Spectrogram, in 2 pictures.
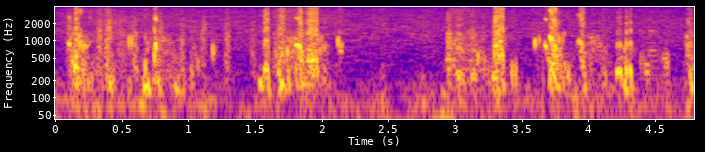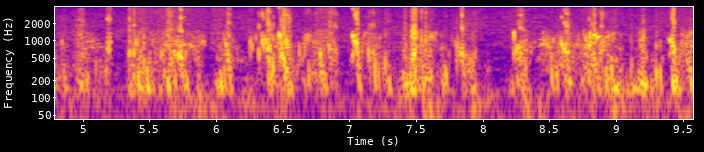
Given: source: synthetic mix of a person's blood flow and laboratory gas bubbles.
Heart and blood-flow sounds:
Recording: Doppler ultrasound of blood flow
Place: subclavian vein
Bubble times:
0.07-0.49 s: bubbles
0.52-1.09 s: bubbles
1.15-1.26 s: bubbles
1.51-2.06 s: bubbles
2.10-2.18 s: bubbles
2.91-3.50 s: bubbles
3.57-4.06 s: bubbles
4.09-4.61 s: bubbles
4.71-5.23 s: bubbles
5.31-5.92 s: bubbles
5.96-6.14 s: bubbles
6.24-6.94 s: bubbles
6.99-7.98 s: bubbles
8.20-8.40 s: bubbles
8.43-9.58 s: bubbles
From the record:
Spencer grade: 4 (maximum detectable bubble signal sounding continuously throughout systole and diastole of every cardiac period, and overriding the amplitude of the normal cardiac signals)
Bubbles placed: anywhere in the cardiac cycle

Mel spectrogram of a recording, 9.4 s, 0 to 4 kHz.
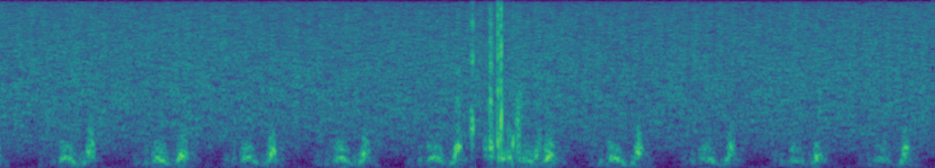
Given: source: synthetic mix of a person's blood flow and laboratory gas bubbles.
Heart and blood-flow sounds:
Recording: Doppler ultrasound of blood flow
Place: precordium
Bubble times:
4.72-4.78 s: bubbles
4.85-5.26 s: bubbles
5.36-5.44 s: bubbles
From the record:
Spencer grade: 1 (occasional bubble signal discernible with the cardiac motion signal, with majority of cardiac periods free of bubbles)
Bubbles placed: anywhere in the cardiac cycle

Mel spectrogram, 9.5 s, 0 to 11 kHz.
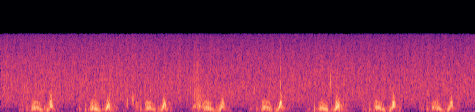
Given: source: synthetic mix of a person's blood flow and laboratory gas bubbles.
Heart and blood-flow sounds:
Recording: Doppler ultrasound of blood flow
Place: precordium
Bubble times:
2.52-2.58 s: bubbles
2.62-2.77 s: bubbles
3.79-3.82 s: bubbles
3.84-4.12 s: bubbles
6.53-6.63 s: bubbles
From the record:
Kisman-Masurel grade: 121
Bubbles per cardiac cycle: 1 to 2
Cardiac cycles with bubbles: 10 to 50%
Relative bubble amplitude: barely perceptible (0.100 to 0.250)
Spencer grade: 2 (many but less than half of the cardiac periods contain bubble signals, singularly or in groups)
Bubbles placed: only in the low amplitude regions of the cardiac cycle

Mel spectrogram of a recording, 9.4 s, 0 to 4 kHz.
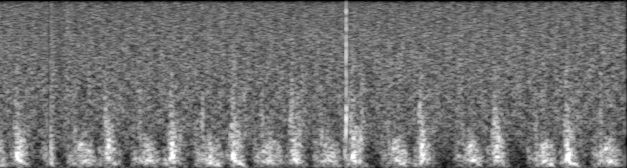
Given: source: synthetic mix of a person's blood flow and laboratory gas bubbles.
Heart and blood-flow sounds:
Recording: Doppler ultrasound of blood flow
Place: precordium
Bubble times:
5.18-5.27 s: bubbles
5.40-5.49 s: bubbles
From the record:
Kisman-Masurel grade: 121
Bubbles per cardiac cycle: 1 to 2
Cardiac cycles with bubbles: 10 to 50%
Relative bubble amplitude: barely perceptible (0.100 to 0.250)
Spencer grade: 2 (many but less than half of the cardiac periods contain bubble signals, singularly or in groups)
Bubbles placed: anywhere in the cardiac cycle

